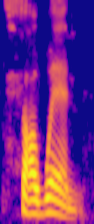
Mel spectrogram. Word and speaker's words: Samhain: is how it's pronounced spelled samhain but it's spell it's pronounced sawin yeah yes so when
